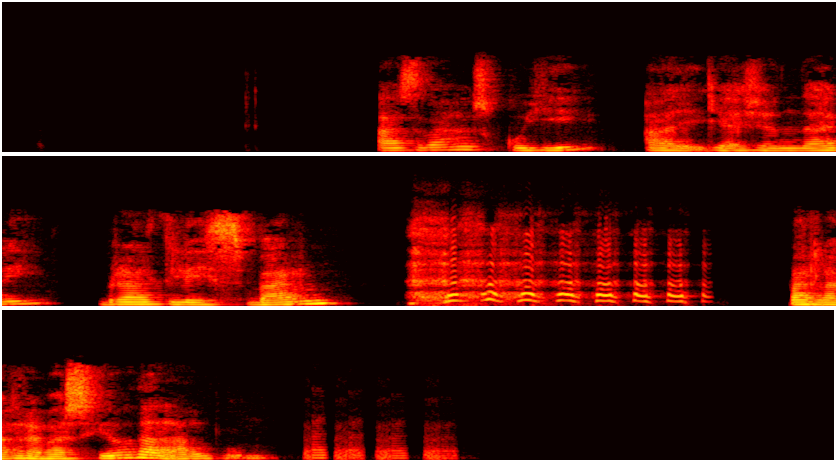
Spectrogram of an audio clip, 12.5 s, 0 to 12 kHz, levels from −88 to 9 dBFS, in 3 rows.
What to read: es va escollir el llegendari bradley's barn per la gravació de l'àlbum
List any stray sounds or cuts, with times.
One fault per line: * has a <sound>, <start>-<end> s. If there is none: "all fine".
* has a laugh, 6.2-7.7 s
* has a laugh, 9.8-10.6 s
